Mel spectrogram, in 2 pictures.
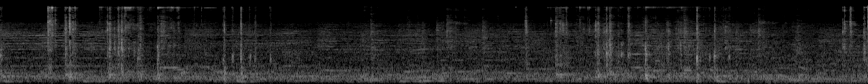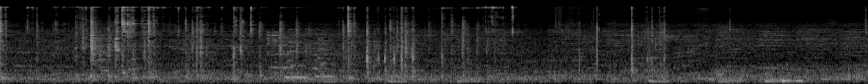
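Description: Amusement arcade fruit machines playing their music and electronic jingles, with frequent short sharp clicks as a 10p fruit machine's buttons are pressed during play.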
